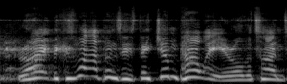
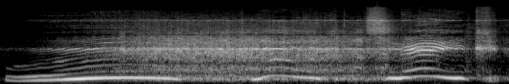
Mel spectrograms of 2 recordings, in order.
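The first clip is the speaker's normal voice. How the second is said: mock fright; 2 semitones higher, 7 dB louder, much slower than usual. Ed mocking the actors.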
